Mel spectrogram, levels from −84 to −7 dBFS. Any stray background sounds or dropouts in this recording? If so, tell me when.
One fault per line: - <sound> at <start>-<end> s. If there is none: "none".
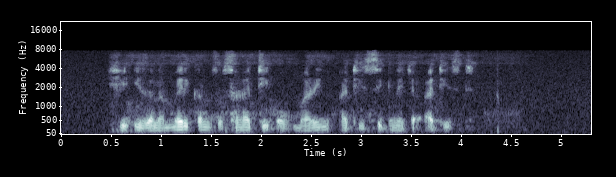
- whoosh at 4.3-4.4 s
